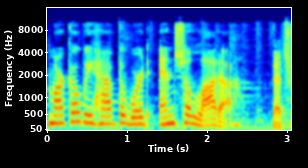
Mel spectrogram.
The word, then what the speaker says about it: enchilada: say the American pronunciation enchilada and you're going to hear Marco say a more appropriate a little bit with a more Hispanic accent to it that's right so the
